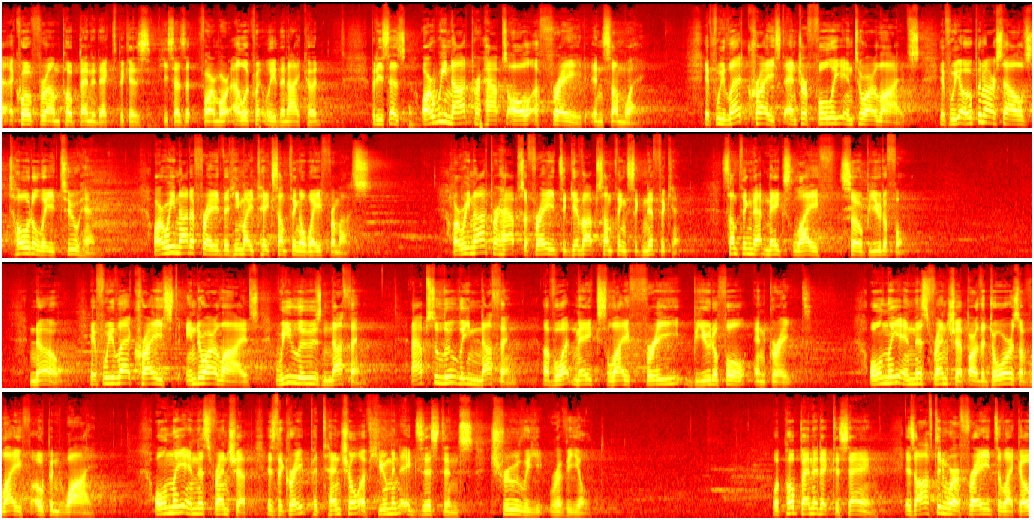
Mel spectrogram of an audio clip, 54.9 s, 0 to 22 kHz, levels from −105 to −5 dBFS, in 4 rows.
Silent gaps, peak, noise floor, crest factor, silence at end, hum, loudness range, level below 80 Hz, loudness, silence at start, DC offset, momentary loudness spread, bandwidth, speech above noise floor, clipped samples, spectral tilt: none; 0 dBFS; -52 dBFS; 20 dB; 0 s; none; 4 LU; -66 dBFS; -17 LUFS; 0 s; under 0.1%; 9 LU; over 20 kHz; 33 dB; under 0.1%; -1 dB/octave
